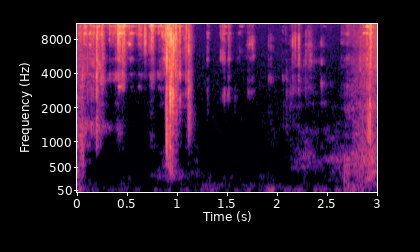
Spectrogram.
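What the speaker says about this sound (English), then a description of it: "You get your keys out again" Keys jangle and clink while being pulled out to unlock a caravan hitch lock, a few bright metallic bursts close by with quiet pauses between.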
